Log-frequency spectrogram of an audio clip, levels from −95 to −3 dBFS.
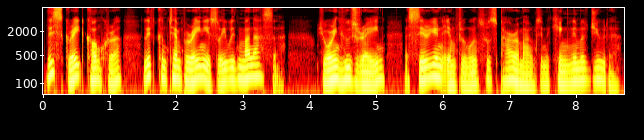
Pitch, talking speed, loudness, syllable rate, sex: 110 Hz, 130 wpm, -19 LUFS, 5.2 syllables/s, male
